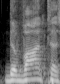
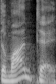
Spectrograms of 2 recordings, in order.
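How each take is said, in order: First: The name ends with a 'tah' sound. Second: The name ends with a 'tay' sound. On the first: This is how announcers say it, following the spelling. The speaker calls it wrong. "I still hear announcers saying Devonta Smith" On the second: This is how the player himself says it. The speaker calls it right. "he's pronounced it Devontae"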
